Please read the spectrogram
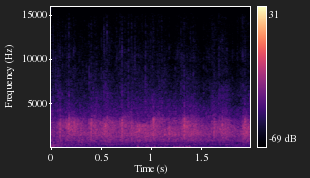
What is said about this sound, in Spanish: ¿Cuánto le da un aplauso fuerte?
